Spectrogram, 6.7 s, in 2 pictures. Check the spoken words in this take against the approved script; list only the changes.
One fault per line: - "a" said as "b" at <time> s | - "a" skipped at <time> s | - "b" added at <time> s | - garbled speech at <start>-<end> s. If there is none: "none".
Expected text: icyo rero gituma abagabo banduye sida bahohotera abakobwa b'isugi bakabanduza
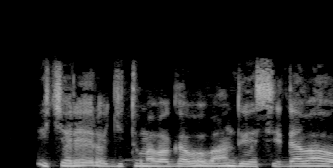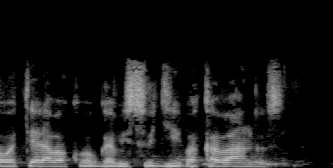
none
